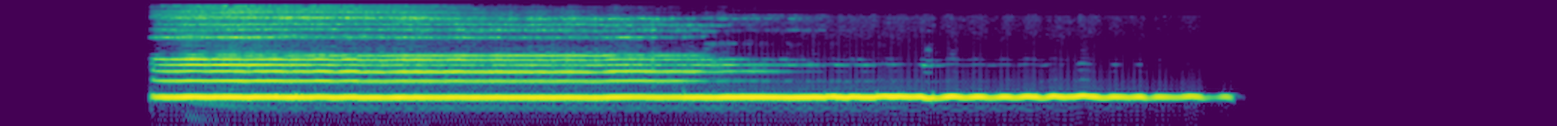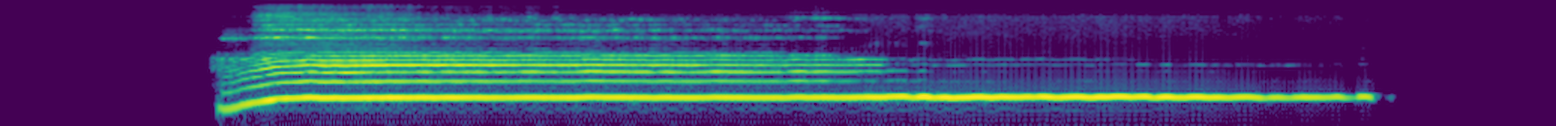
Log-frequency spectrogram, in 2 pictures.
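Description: An elderly woman chants long, steady held notes close to a microphone.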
